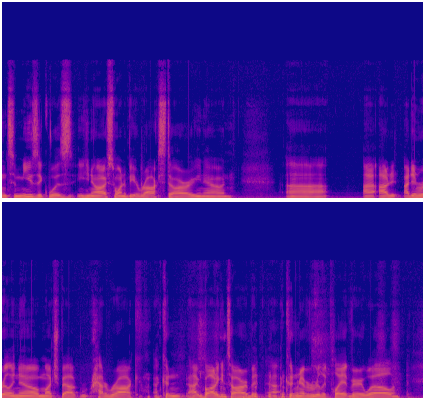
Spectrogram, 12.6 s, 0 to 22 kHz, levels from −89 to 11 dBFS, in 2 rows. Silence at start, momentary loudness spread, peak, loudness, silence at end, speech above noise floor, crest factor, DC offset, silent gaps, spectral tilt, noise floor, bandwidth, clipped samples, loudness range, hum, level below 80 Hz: 0 s; 8 LU; -12 dBFS; -30 LUFS; 0 s; 24 dB; 18 dB; under 0.1%; none; -5 dB/octave; -53 dBFS; 15.5 kHz; under 0.1%; 4 LU; none; -56 dBFS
